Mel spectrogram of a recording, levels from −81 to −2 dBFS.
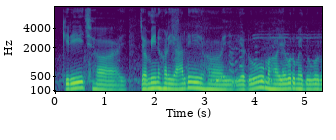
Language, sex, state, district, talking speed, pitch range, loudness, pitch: Bajjika, male, Bihar, Vaishali, 155 wpm, 125-140 Hz, -21 LUFS, 130 Hz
